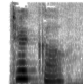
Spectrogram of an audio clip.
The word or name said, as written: turco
